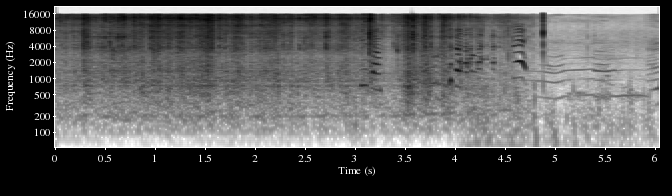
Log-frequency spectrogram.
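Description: Plastic wheels of a car-shaped kids' shopping cart rattling as it is pushed across parking-lot asphalt, a dense clattering that dies away about four seconds in. Voices follow near the end.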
